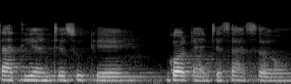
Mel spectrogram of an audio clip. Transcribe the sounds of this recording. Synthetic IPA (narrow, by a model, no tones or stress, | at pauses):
t̪at̪ijãɲt͡ɕesuke | ɡɔʈãɲt͡ɕesasəw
